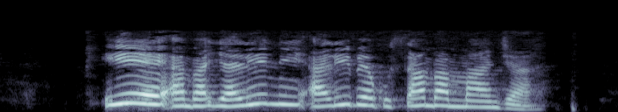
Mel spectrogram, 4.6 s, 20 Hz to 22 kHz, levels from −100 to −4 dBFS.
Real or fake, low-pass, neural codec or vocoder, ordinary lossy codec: real; 7.2 kHz; none; MP3, 48 kbps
